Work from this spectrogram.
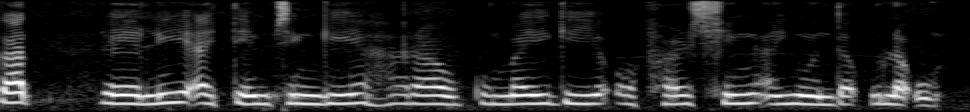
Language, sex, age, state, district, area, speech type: Manipuri, female, 60+, Manipur, Churachandpur, urban, read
